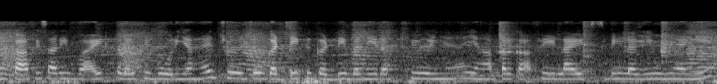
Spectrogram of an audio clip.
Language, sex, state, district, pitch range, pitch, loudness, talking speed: Hindi, female, Karnataka, Belgaum, 245-265 Hz, 250 Hz, -21 LUFS, 200 wpm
